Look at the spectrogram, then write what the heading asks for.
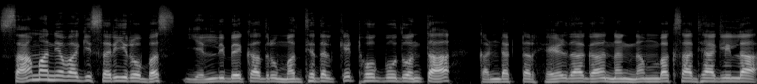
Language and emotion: Kannada, surprised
